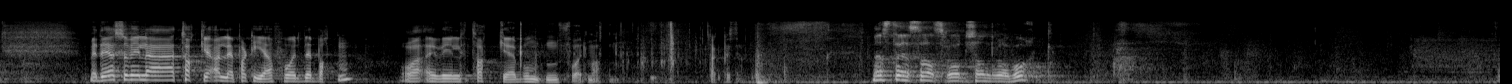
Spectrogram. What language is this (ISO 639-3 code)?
nor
